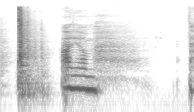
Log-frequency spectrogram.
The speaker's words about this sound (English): Do you mind if I shut the door? Thanks.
